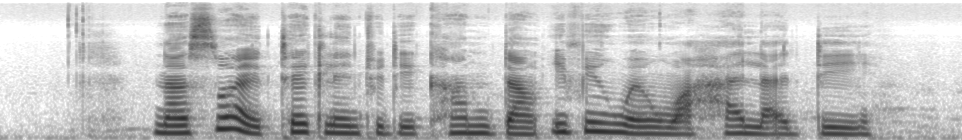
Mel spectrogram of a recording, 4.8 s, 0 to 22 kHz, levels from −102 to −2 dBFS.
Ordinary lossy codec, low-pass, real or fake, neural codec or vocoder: none; 19.8 kHz; real; none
